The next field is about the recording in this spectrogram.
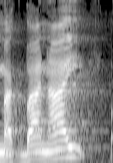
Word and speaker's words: Macbanai: Jeremías el décimo y Macbanai, el undécimo, no tiene acento en la I, así que es Nai.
